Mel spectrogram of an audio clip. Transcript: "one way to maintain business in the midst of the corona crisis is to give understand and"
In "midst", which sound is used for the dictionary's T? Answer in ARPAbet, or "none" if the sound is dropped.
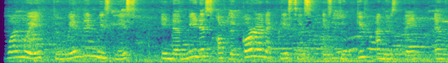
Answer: none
